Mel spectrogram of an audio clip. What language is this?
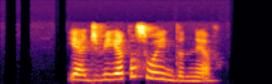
Kabyle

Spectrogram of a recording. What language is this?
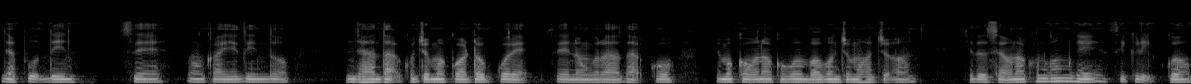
Santali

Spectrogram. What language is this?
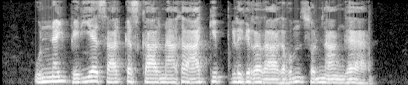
Tamil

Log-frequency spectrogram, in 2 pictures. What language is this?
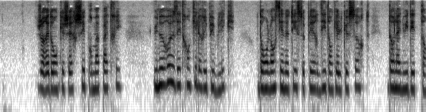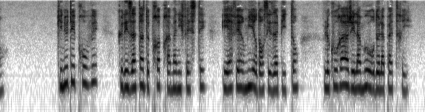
French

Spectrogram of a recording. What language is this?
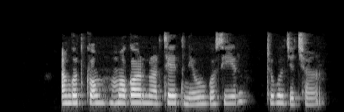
Kalenjin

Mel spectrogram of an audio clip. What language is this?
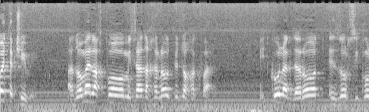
Hebrew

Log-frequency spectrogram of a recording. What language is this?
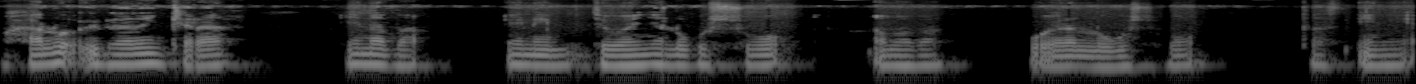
Somali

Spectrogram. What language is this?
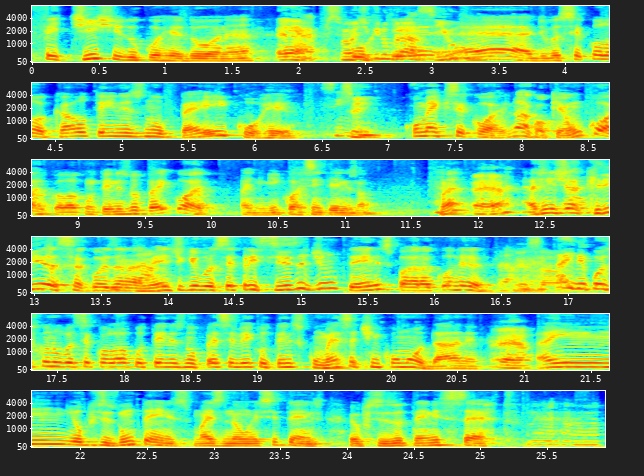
Portuguese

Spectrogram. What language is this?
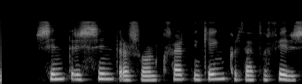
Icelandic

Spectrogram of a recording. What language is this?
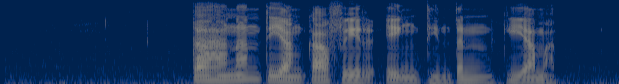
Javanese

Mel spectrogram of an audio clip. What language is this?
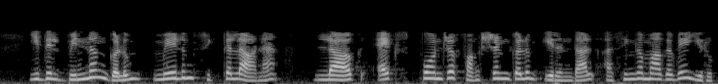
Tamil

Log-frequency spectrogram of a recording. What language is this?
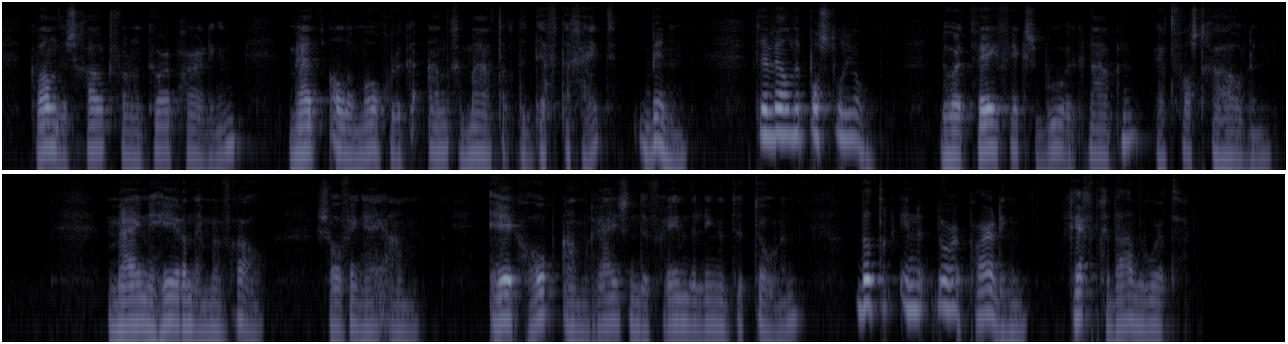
Dutch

